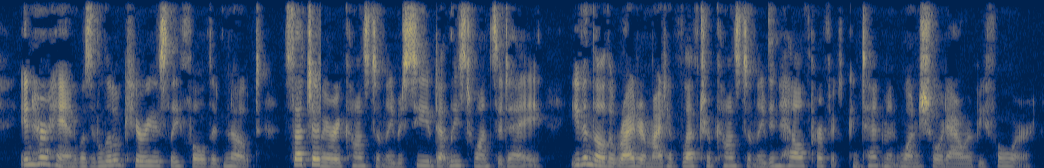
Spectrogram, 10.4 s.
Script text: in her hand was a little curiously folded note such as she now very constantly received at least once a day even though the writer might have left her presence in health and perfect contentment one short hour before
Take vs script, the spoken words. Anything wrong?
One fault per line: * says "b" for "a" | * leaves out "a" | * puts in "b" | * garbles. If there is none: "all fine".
* leaves out "she now"
* says "constantly" for "presence"
* leaves out "and"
